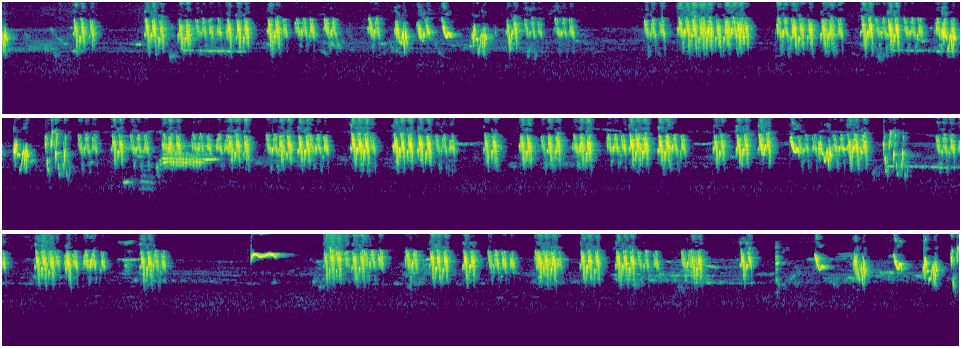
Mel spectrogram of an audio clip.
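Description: Birds chirping: quick runs of short, high chirps, several a second, with brief pauses now and then.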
